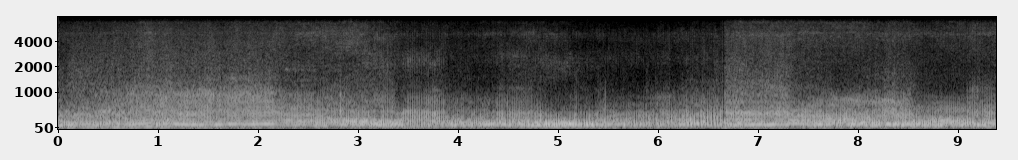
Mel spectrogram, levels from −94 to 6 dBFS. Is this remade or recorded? remade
